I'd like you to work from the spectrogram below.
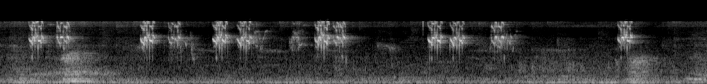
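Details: Lovebirds chirping: high, shrill paired chirps repeated at irregular intervals over a soft background hum.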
